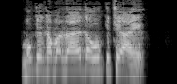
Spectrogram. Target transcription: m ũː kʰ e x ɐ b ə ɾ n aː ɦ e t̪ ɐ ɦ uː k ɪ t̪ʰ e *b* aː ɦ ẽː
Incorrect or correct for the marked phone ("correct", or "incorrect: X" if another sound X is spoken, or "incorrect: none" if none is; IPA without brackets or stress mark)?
incorrect: none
